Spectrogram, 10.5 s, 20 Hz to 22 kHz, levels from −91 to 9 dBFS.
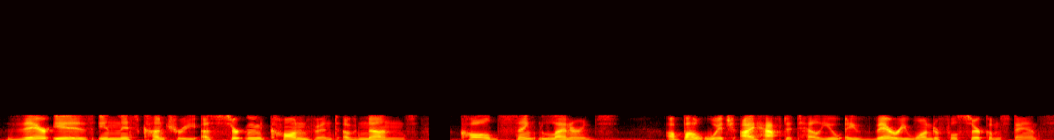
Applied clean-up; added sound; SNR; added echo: none; none; none; none.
